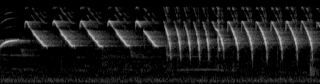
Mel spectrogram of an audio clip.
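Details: Canary song played as a tutor recording to spur a lazy canary into singing: a run of falling whistled sweeps repeated about five times, then a fast series of short sharp downward notes.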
